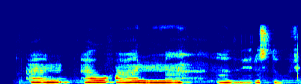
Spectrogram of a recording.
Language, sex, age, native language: Icelandic, female, 8, Icelandic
